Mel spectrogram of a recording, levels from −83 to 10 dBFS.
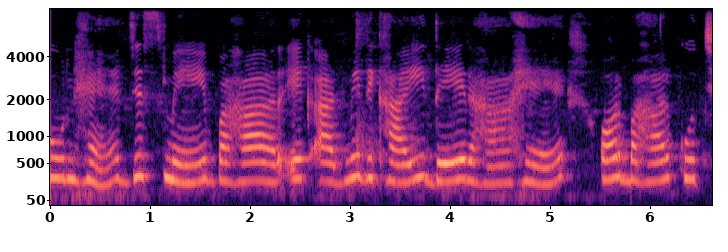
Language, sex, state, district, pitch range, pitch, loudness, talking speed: Hindi, female, Chhattisgarh, Raipur, 250-285 Hz, 265 Hz, -15 LUFS, 115 wpm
